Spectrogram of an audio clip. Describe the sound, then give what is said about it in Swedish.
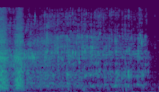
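Water pours steadily into a basin for a foot washing, a continuous splashing trickle that holds an even level for a couple of seconds, not loud, with no voices over it. “Men här står det faktiskt att Jesus han häller allting i här.”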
